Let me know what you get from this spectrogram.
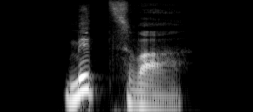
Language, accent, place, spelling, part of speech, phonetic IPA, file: German, Germany, Berlin, Mitzwa, noun, [ˈmɪt͡sva], De-Mitzwa.ogg
- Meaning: mitzvah (any of the 613 commandments of Jewish law)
